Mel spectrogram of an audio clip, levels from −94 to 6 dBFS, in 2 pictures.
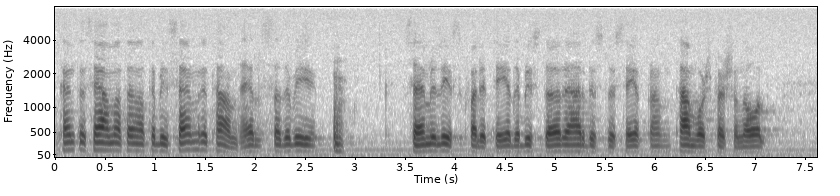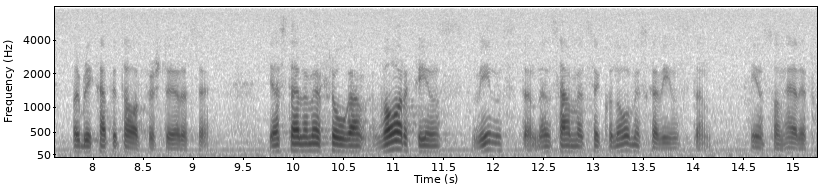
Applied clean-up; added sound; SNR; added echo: none; none; none; none.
